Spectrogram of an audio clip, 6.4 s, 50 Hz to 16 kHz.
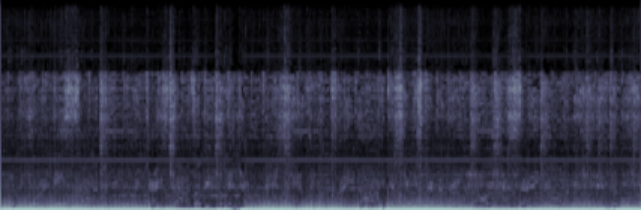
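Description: Bass-heavy music played very loud through a car audio system with three 18-inch subwoofers, heard inside the cabin: long, sustained deep bass notes, with a brief break about two and a half seconds in.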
